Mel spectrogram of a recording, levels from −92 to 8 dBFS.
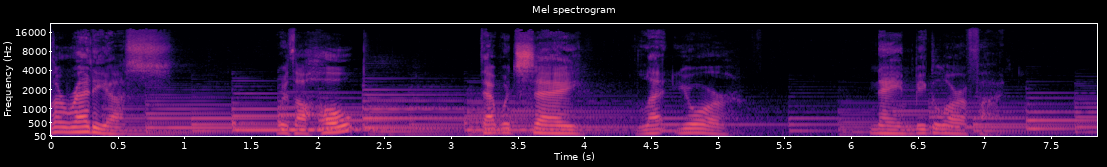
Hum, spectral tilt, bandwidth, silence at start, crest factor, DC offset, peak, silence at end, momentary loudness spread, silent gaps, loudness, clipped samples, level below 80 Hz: none; -4.5 dB/octave; 18 kHz; 0 s; 20 dB; under 0.1%; -14 dBFS; 0 s; 19 LU; none; -33 LUFS; under 0.1%; -72 dBFS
